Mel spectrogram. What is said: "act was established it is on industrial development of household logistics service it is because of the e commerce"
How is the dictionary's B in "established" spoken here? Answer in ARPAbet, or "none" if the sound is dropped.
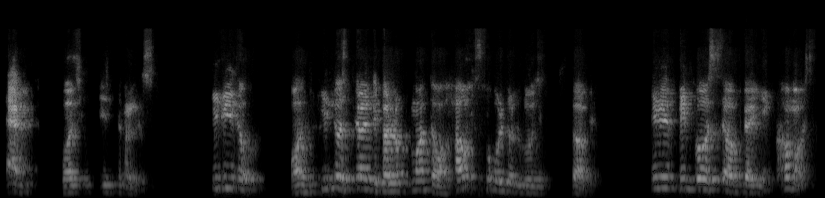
none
